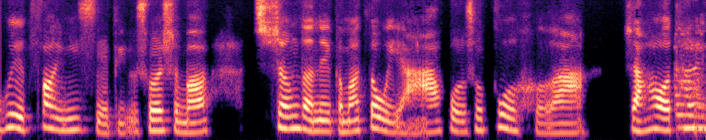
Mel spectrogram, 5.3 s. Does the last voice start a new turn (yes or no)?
no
